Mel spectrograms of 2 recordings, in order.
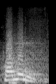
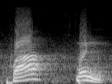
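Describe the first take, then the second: First: Said quickly with the syllables run together. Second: Said slowly with a break between syllables.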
